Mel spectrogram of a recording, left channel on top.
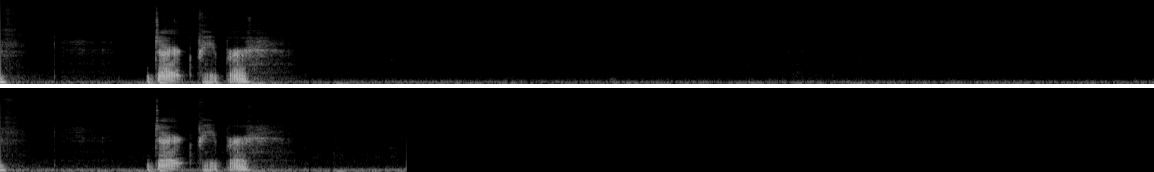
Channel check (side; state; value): right; drops out; at 4.1 s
